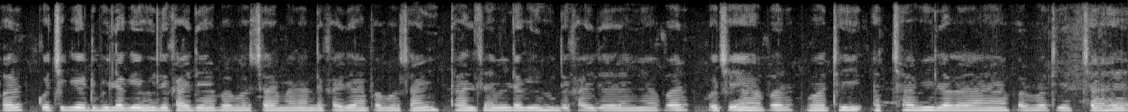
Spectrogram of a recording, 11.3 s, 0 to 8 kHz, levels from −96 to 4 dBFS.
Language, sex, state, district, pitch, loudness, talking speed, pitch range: Hindi, male, Chhattisgarh, Korba, 165 Hz, -17 LUFS, 260 wpm, 165-170 Hz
